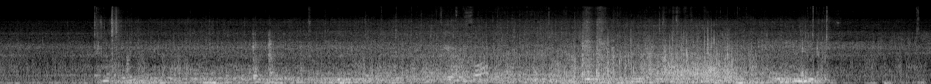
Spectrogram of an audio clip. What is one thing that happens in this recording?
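Skateboard wheels rattle and clack loudly over a wooden bridge deck.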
